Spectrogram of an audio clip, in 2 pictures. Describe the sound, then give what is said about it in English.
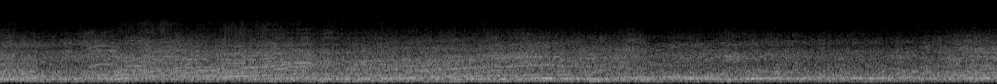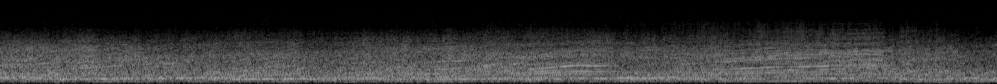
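Several race car engines drone steadily as the cars roll slowly onto pit road for service at Phoenix International Raceway during a caution period brought out by Phil Parsons, their overlapping pitches rising and falling in a loud, continuous roar lasting the whole stretch. “Here at Phoenix International Raceway, most everyone taking advantage of this caution period brought out by Phil Parsons to come onto pit road for service.”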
